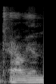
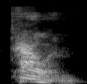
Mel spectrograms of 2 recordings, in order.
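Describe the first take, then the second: First: "Talion" with an extra ee sound before the last syllable; mistaken pronunciation with I. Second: "Talon" in two syllables, TAL-un; corrected pronunciation without I. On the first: Streamer rejects his slip, "Talion" said with an added ee sound. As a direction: say "Talion" in three syllables, TAL-ee-un. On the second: Streamer corrects himself, "Talon" said as two syllables, TAL-un. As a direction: say "Talon" with no ee sound, low and even. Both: Shown as a demonstration. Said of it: "There's no I".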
